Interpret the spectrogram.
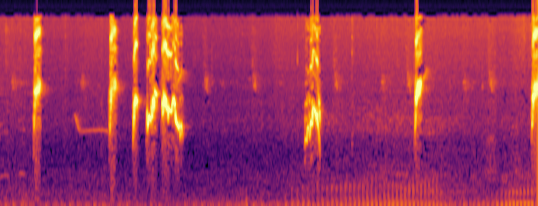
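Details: Red-whiskered bulbul song: sharp chirps and a rapid jumbled warbled phrase, with a low whistle early on and a motorcycle engine rumbling in the background later.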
